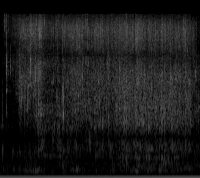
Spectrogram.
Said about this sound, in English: And I want to ask you, even before the illustration, when I pour the water into the cup, is anything around the cup, is it going to get splashed or wet?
